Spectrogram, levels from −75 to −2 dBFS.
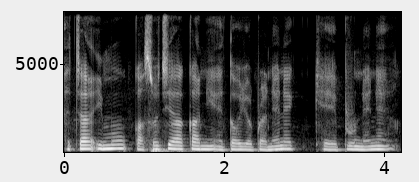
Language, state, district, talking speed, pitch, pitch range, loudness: Idu Mishmi, Arunachal Pradesh, Lower Dibang Valley, 155 wpm, 185 Hz, 175-200 Hz, -15 LUFS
